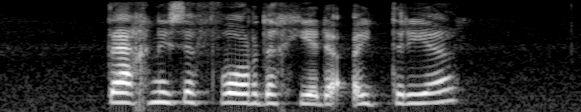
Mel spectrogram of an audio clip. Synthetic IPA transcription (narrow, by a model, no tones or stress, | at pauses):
tæχnisəfɑrdəχɦiədəʔœɥtːriə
